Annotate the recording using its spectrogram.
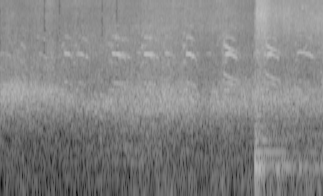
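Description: Seabird cries, about two a second, over a steady wash like surf, with music starting near the end.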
